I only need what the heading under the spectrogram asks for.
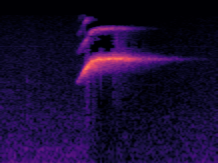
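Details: Senegal parrot kept as a pet produces a single sharp, pure whistle, rising quickly then held briefly and tapering off, with a quiet room behind.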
